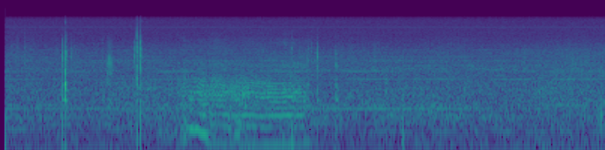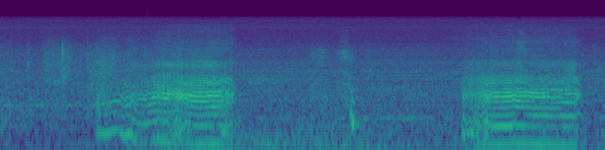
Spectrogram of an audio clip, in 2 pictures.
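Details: Pug napping; rough, rattling snores on each breath, about three in the span, with quiet pauses between; snoring in a flat-faced dog.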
